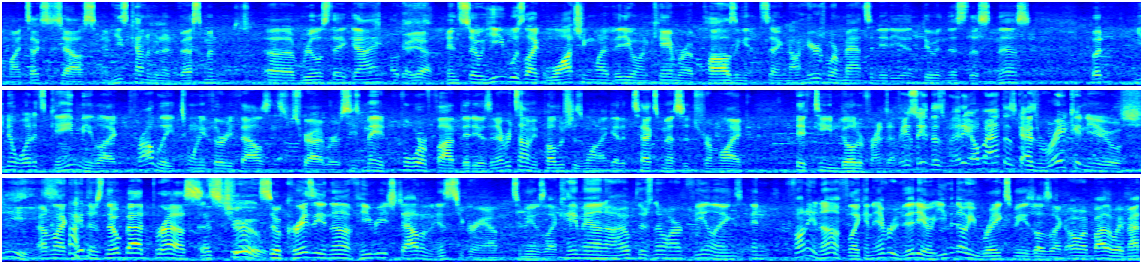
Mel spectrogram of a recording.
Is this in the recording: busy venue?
yes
